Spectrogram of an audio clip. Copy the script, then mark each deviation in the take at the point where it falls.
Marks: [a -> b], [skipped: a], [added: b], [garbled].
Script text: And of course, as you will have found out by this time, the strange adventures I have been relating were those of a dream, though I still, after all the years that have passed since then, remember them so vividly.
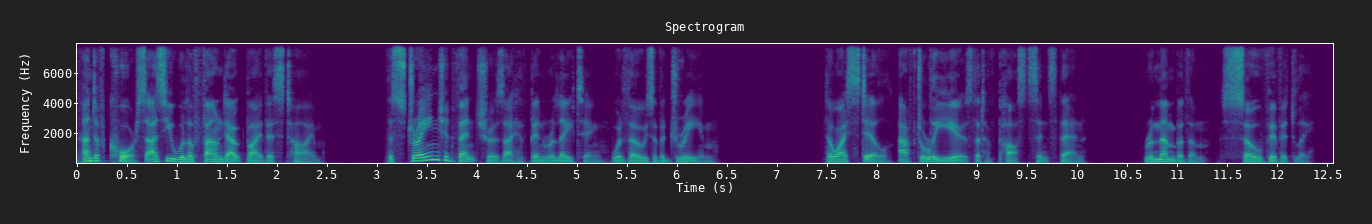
And of course, as you will have found out by this time, the strange adventures I have been relating were those of a dream, though I still, after [skipped: all] the years that have passed since then, remember them so vividly.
